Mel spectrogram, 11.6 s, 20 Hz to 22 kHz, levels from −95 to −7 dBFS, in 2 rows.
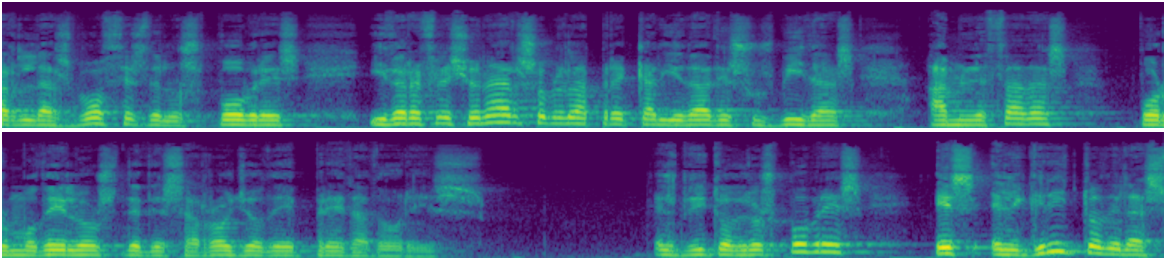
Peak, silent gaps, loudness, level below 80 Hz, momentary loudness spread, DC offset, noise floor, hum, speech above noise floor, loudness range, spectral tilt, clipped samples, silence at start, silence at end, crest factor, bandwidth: -4 dBFS; none; -24 LUFS; -58 dBFS; 12 LU; under 0.1%; -65 dBFS; none; 42 dB; 4 LU; -6.5 dB/octave; under 0.1%; 0 s; 0 s; 18 dB; 15 kHz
